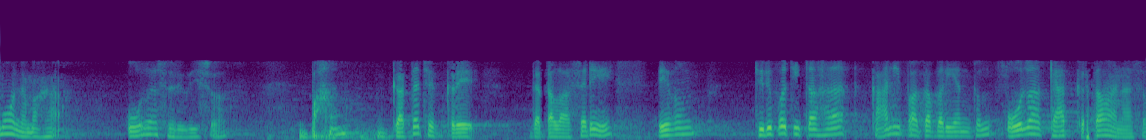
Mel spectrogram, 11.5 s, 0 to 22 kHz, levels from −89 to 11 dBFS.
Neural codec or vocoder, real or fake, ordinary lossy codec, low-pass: codec, 16 kHz, 1.1 kbps, Voila-Tokenizer; fake; AAC, 24 kbps; 3.6 kHz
